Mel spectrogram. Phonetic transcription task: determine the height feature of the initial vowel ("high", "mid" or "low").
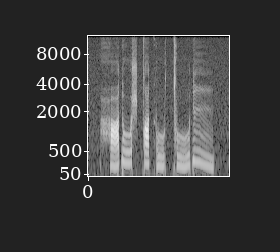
low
